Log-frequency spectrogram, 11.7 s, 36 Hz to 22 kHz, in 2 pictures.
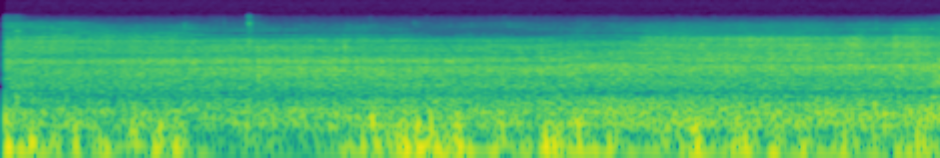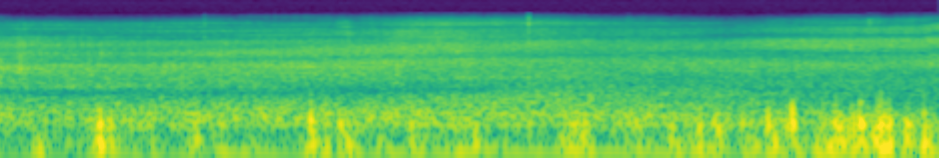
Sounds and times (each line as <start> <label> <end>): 0.0 car 11.7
